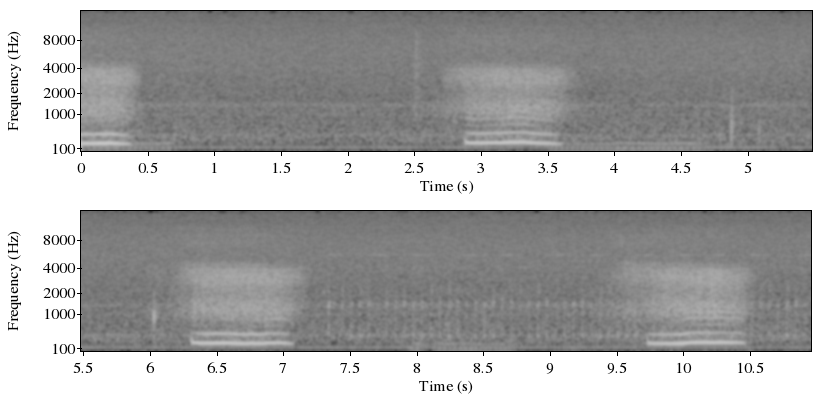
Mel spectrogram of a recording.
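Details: Flame Point Siamese cat Elfin snoring adorably for one minute.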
